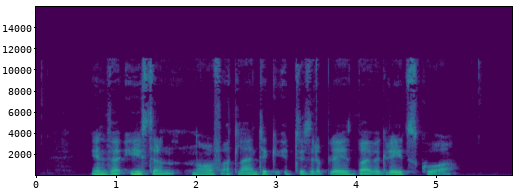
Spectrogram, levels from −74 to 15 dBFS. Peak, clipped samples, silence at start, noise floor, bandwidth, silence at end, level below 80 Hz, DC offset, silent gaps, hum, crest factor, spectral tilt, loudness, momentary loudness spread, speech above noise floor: -4 dBFS; under 0.1%; 0.7 s; -61 dBFS; 11.5 kHz; 0.75 s; -44 dBFS; under 0.1%; none; none; 20 dB; -6 dB/octave; -23 LUFS; 8 LU; 39 dB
